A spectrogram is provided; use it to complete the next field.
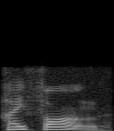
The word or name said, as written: Haiphong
